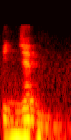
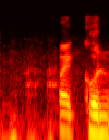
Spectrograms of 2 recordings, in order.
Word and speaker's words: Pegon: Nah, ini pertama itu diisi oleh Pak Fai dari teman kita nih, asik mengetik pigeon, pigeon ya. Pegon, Pak. Pegon ya. Iya, bacanya Pegon itu. Huruf aksaranya Arab tapi dibacanya Jawa, Pegon.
